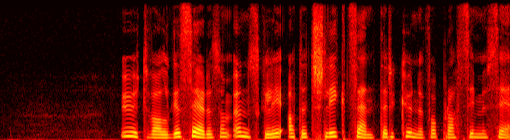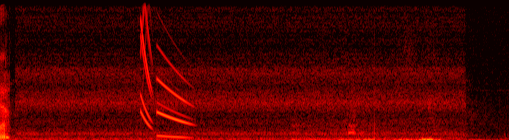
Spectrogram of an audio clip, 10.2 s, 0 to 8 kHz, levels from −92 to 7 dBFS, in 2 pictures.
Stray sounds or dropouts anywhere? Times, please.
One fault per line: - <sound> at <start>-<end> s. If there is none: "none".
- chirp at 6.5-7.1 s
- bark at 8.0-9.6 s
